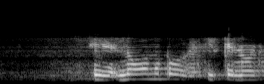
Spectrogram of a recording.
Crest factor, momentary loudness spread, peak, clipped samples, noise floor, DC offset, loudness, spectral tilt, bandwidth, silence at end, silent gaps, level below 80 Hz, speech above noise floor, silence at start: 20 dB; 7 LU; 0 dBFS; under 0.1%; -54 dBFS; under 0.1%; -18 LUFS; -6 dB/octave; 4.2 kHz; 0 s; none; under -90 dBFS; 36 dB; 0.75 s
